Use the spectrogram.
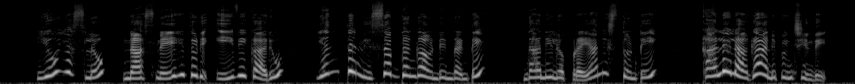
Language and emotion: Telugu, happy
